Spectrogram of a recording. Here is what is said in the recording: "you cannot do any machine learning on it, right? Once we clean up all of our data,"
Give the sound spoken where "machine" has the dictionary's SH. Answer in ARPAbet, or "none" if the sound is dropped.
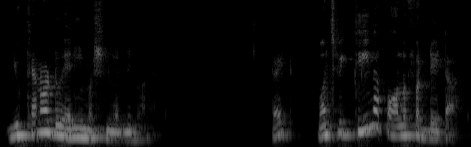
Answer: SH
